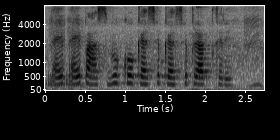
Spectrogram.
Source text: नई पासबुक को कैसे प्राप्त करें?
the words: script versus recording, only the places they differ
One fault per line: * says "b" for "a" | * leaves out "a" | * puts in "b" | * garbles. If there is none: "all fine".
* puts in "नई"
* puts in "कैसे"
